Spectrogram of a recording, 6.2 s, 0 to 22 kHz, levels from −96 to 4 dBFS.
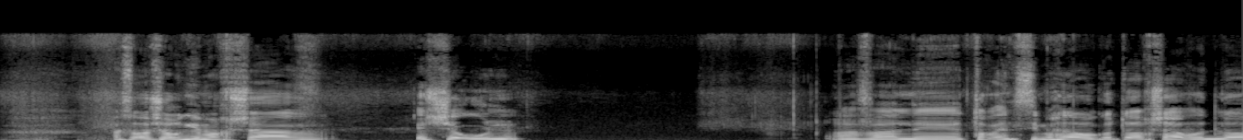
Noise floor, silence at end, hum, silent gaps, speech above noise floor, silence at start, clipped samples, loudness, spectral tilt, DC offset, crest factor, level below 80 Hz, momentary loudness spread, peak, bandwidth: -75 dBFS; 0 s; none; none; 49 dB; 0.05 s; under 0.1%; -26 LUFS; -4 dB/octave; under 0.1%; 16 dB; -64 dBFS; 14 LU; -10 dBFS; 17 kHz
